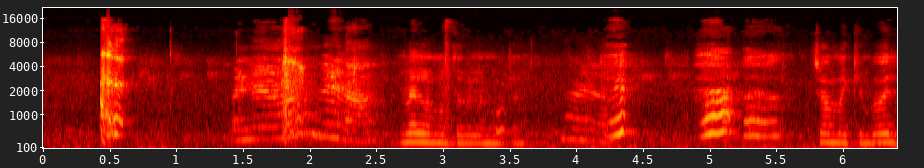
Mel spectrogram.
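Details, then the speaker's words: Sharp cough bursts with long high-pitched inspiratory whoops between them; a paroxysmal whooping-like cough, not pertussis. "you were asking about the cough H this is inspiratory wo right inspiratory woof"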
